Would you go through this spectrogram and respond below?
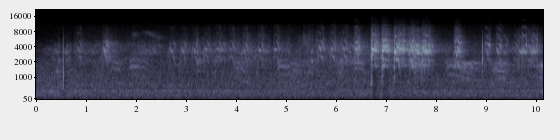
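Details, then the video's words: Rose-ringed parakeets calling in the wild in the Netherlands, a flock of harsh, scratchy squawks at irregular intervals, building to a dense burst of loud screeching near the seventh second, then trailing off into scattered calls. "Indian ringneck parrots in the wild, ringneck parakeets sounds"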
